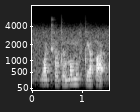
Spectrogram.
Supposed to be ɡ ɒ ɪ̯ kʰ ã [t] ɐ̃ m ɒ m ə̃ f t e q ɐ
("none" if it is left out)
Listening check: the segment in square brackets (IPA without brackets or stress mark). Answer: t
